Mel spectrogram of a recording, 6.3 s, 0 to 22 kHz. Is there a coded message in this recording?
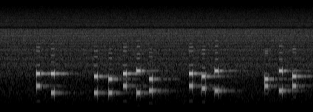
Yes: DTMF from 0.7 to 5.9 s, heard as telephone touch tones, dialled by hand, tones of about 80 ms, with room echo. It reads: #3 21#A4 #8B *B0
